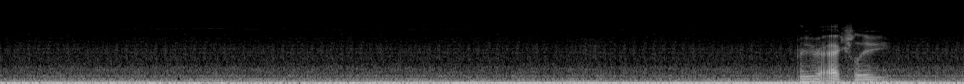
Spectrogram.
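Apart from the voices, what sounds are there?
truck engine with retarder braking downhill in a video game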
